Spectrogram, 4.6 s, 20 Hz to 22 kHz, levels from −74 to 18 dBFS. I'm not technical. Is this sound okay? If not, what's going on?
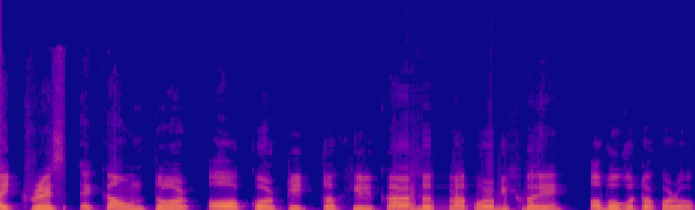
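No, there are two problems.

From start to finish the speech sounds swirly, smeared and hollow, and the starts of sounds are blurred. This is likely generation loss: the audio was saved in a compressed format and then re-saved many times, around ten passes, and each pass adds small errors. Unlike a single low-quality save, the damage has built up into a watery, phasey texture.

From 2.62 to 3.58 s the voice turns into a rigid, metallic buzz. It still roughly follows the speech but carries a steady buzz of about 134 Hz. This is robotic sound from repeated short buffers, likely caused by new audio arriving too slowly, so the software kept replaying the last tiny slice, about 7.5 ms long, and skipped most of the real sound in that stretch. The fixed pitch, and the fact that it is confined to that stretch, tell it apart from the constant smearing of generation loss.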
